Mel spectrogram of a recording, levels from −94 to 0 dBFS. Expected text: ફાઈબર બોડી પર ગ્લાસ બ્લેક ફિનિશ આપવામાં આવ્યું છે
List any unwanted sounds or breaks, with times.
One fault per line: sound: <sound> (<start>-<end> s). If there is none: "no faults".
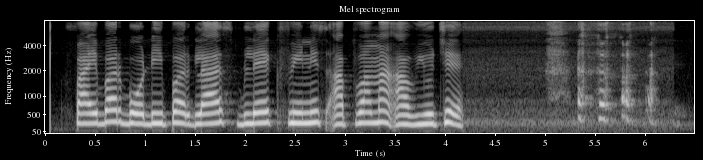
sound: laugh (5.0-6.2 s)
